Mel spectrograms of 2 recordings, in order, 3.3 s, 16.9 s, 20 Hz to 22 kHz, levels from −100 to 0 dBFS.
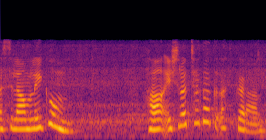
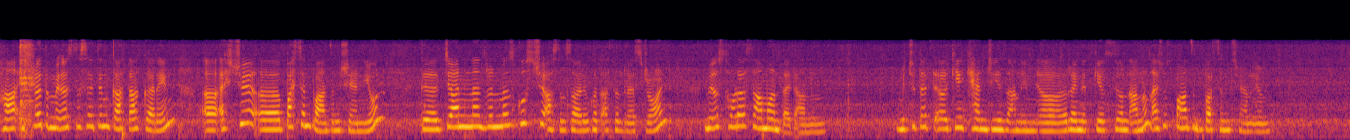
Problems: background sounds at intervals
